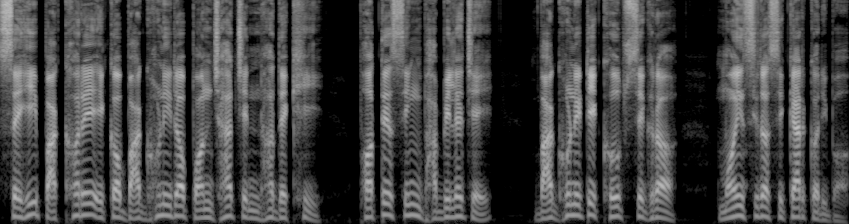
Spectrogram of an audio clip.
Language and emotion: Odia, neutral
